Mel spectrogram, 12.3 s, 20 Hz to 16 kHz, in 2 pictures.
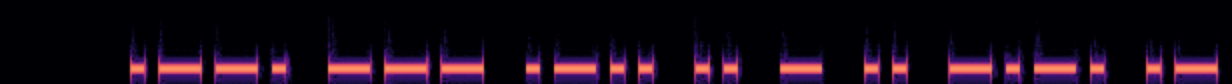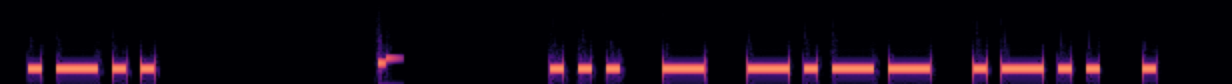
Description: Morse code, heard as a keyed tone, about 17 wpm, 700 Hz. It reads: POLITICAL STYLE
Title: Sentences from Top 800 Words - New Word Drill - 17wpm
